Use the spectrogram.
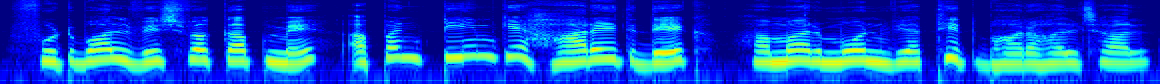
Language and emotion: Maithili, sad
